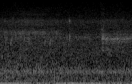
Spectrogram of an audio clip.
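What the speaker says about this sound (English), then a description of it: "the water will follow the path of least resistance and simply flow into the trench" Steady, soft wash of flowing water in Minecraft, a continuous trickling stream running alone at low level with a faint brighter hiss midway through.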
